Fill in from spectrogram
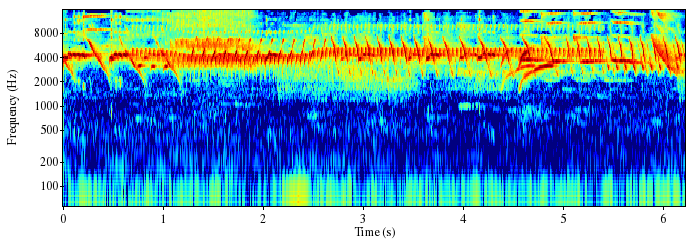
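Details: Song of a Belgian canary, used for warming up a caged canary. A few swooping notes open into a long, dense, buzzing trill of very rapid repeated notes, with occasional looping whistles breaking through.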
